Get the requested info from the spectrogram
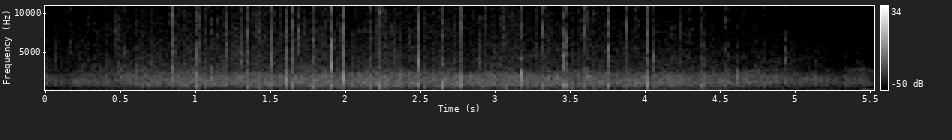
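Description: Audience applauding, the clapping dying away over the last second or so.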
